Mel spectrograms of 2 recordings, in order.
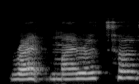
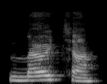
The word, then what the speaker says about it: Myrta: Myrata, sorry if I butchered that, from Massachusetts. It's okay, I've been called worse. No, how do you pronounce it? It's Myrta. Marta, okay, awesome.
